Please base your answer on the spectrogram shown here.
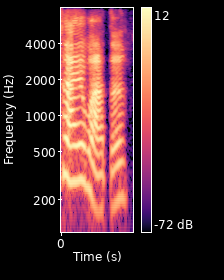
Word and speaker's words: Haya: name came to be my name's Haya and I have friends who cannot pronounce Haya so I have one particular friend's husband who used to always say here comes hakak I told him I'm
